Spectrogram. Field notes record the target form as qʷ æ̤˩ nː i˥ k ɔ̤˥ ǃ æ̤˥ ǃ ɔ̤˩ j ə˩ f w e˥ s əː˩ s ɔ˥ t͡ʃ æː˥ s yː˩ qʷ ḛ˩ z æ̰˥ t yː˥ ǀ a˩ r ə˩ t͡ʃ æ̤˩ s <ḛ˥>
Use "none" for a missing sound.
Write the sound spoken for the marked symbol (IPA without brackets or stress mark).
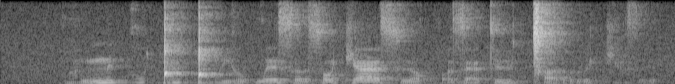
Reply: ḛ˩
